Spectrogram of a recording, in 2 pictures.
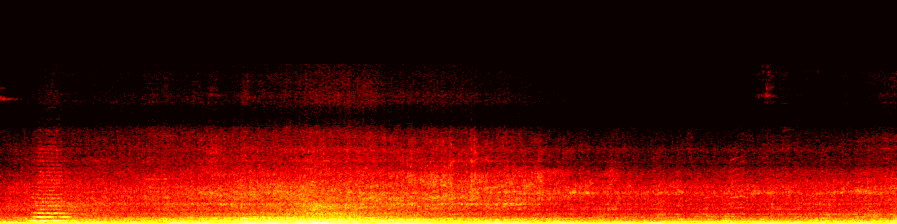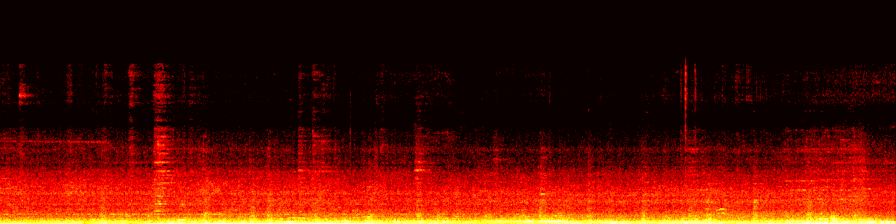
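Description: A diesel locomotive idles with a low, steady drone.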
